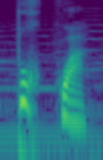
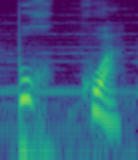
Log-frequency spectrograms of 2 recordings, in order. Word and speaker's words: pourquoi: Pourquoi. A pronúncia é pourquoi. Vamos com calma.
